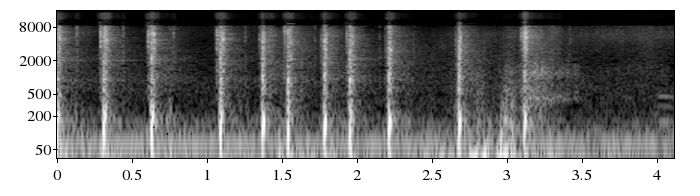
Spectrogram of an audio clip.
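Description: Paintball marker firing a rapid, irregular string of about a dozen shots, each a sharp pop, stopping about three seconds in.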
